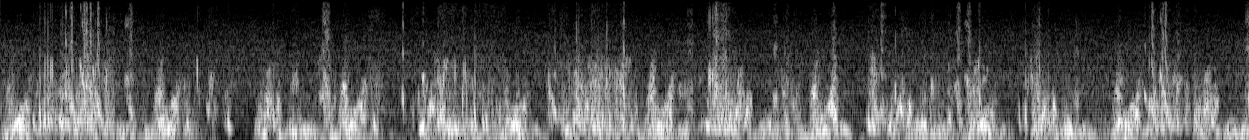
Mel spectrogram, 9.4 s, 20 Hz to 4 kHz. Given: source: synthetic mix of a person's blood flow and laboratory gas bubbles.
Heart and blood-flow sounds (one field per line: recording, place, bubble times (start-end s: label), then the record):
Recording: Doppler ultrasound of blood flow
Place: precordium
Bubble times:
0.21-0.88 s: bubbles
0.93-1.03 s: bubbles
1.35-1.77 s: bubbles
2.01-2.12 s: bubbles
2.16-2.26 s: bubbles
2.38-2.53 s: bubbles
2.75-2.88 s: bubbles
2.99-3.79 s: bubbles
4.08-4.79 s: bubbles
5.06-5.63 s: bubbles
5.73-6.02 s: bubbles
6.48-6.83 s: bubbles
6.88-7.41 s: bubbles
7.60-8.11 s: bubbles
8.54-8.99 s: bubbles
9.31-9.38 s: bubbles
From the record:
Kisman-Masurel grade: 342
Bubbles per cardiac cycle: rolling drumbeat, 9 or more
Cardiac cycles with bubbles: 100%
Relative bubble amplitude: moderate (0.250 to 0.450)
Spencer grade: 3 (all of the cardiac periods contain showers or single bubble signals, but not dominating or overriding the cardiac motion signals)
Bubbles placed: only in the low amplitude regions of the cardiac cycle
